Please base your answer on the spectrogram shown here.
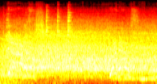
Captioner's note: bell ringing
